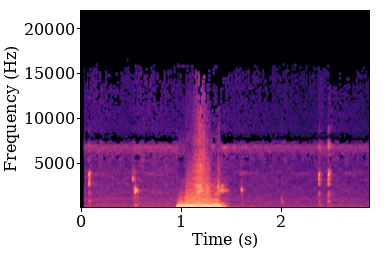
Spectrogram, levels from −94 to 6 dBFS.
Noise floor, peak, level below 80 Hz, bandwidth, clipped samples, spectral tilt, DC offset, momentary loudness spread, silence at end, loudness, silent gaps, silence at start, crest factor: -43 dBFS; 0 dBFS; -48 dBFS; 13 kHz; under 0.1%; -6 dB/octave; under 0.1%; 23 LU; 0.4 s; -11 LUFS; none; 0.05 s; 12 dB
